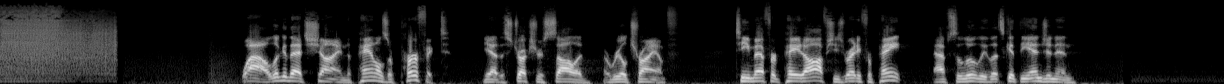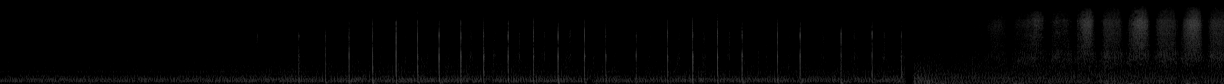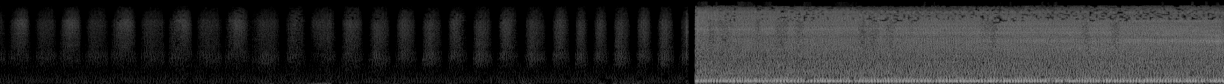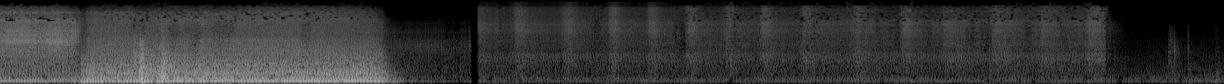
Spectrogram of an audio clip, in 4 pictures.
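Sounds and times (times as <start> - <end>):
loud steady hiss: 0.0 - 1.2, 31.3 - 48.0
hand sanding strokes: 14.6 - 40.6.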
